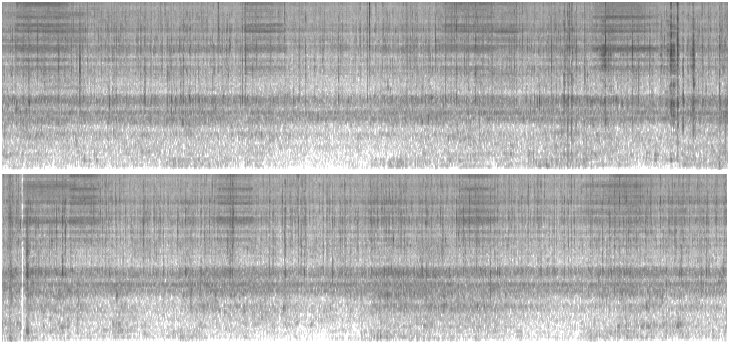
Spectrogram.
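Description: Scuba diver's exhaled regulator bubbles, heard underwater as faint bursts of bubbling every four seconds or so over a steady hiss, with a few sharper clicks near the middle.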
